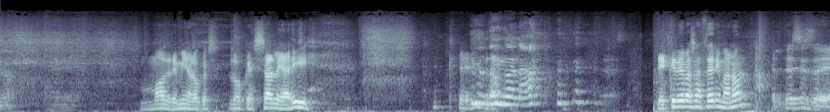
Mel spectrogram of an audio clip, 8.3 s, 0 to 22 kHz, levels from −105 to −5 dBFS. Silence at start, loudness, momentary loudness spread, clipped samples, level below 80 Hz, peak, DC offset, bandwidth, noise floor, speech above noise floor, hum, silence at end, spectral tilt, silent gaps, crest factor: 0 s; -20 LUFS; 22 LU; under 0.1%; -50 dBFS; 0 dBFS; under 0.1%; 13.5 kHz; -48 dBFS; 28 dB; none; 0 s; -4.5 dB/octave; none; 22 dB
